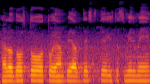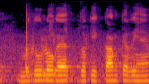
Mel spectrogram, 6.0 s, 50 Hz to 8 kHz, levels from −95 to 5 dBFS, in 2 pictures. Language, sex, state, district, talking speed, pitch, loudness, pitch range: Hindi, male, Rajasthan, Bikaner, 210 wpm, 135 Hz, -19 LUFS, 135-140 Hz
